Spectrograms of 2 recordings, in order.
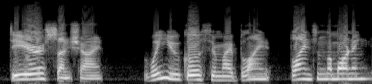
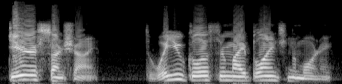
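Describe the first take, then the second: First: It is read in a put-on voice imitating Sayori. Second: It is read in the speaker's natural voice.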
